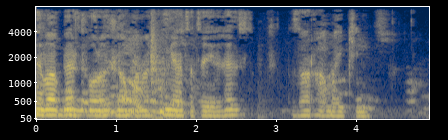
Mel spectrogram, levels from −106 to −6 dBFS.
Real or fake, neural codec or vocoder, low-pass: fake; vocoder, 24 kHz, 100 mel bands, Vocos; 7.2 kHz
